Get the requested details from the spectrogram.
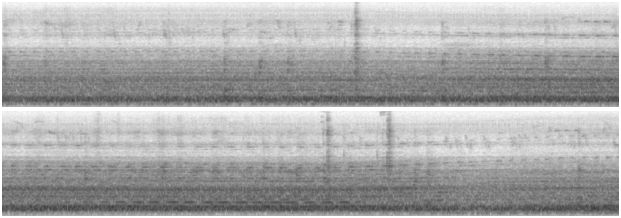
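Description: A train's engine hums steadily as the train slowly pulls away.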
